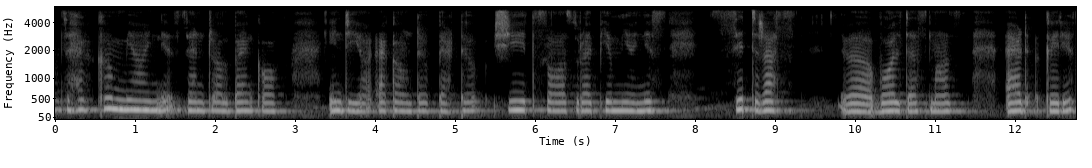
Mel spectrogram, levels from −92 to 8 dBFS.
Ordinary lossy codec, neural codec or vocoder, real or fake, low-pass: MP3, 48 kbps; none; real; 5.4 kHz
